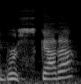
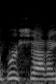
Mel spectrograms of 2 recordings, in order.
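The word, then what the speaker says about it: bruschetta: some brusketta pizza for you and you say brusketta well I say brushetta you say brusa well when I published this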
